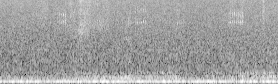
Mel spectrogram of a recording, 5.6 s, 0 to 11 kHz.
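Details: A female domestic cat named Danci purrs steadily while receiving a massage, February 9, 2022; the low rumbling drone holds level throughout, with slight handling noises.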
